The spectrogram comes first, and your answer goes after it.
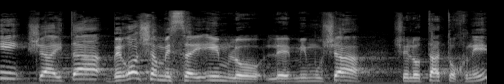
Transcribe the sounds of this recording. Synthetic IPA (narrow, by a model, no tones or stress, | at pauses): iʃeajtabe̞ʁo̞ʃhamesajimlo̞le̞mimuʃa | ʃe̞lo̞tat̪o̞χni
